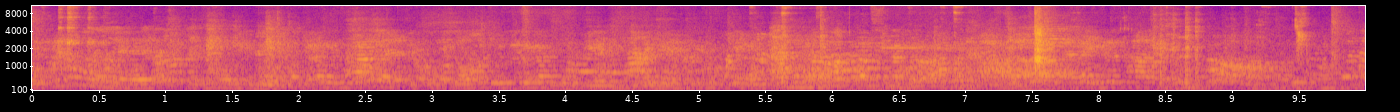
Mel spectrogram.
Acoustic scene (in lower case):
crowded indoor space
